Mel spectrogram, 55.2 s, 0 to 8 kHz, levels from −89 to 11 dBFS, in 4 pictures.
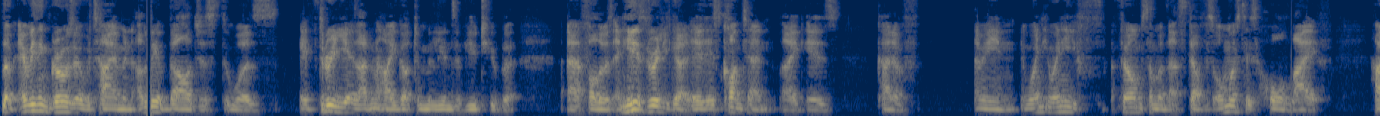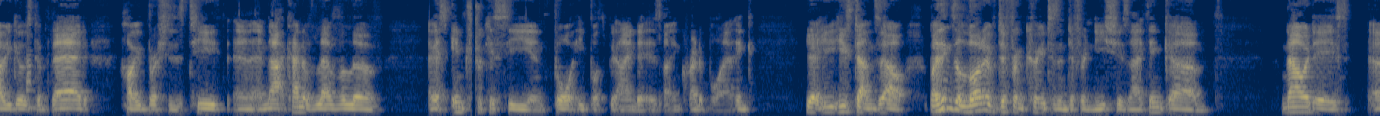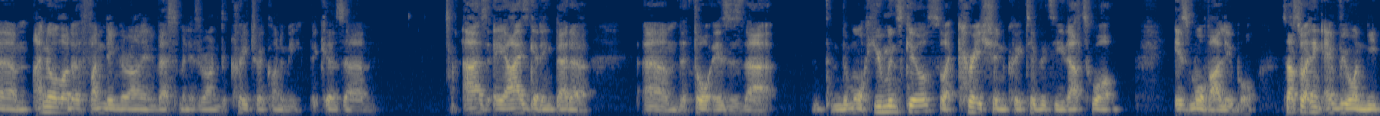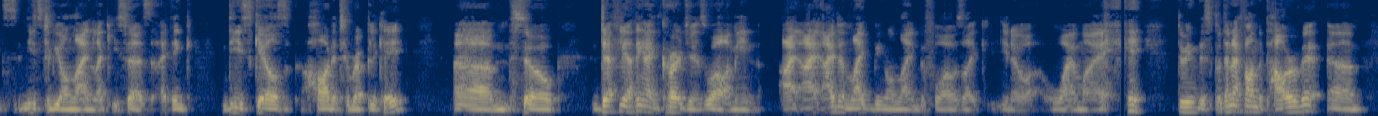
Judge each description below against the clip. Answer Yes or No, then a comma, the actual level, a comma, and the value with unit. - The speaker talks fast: Yes, fast, 225 wpm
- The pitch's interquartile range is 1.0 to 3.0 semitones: Yes, narrow, 2.5 semitones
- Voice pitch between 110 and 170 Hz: No, low, 100 Hz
